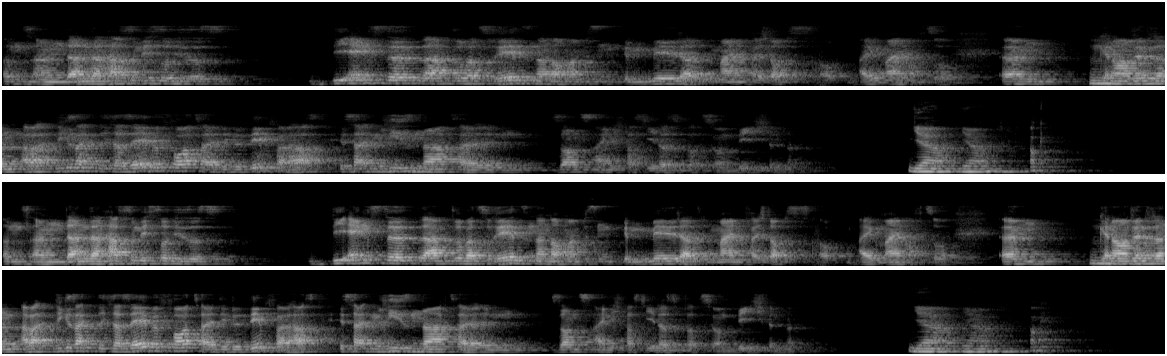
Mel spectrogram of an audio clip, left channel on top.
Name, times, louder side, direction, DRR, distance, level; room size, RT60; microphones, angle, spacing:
voice 1, 0.0-2.2 3.3-8.3 8.6-10.3 11.0-14.7 15.0-16.8 17.1-19.5, right 3 dB, 65° right, 3 dB, 0.4 m, -28 dB
voice 2, 10.9-11.2 20.7-21.5 21.9-22.0, left 3 dB, 45° left, 3 dB, 0.4 m, -31 dB
4.3 x 2.3 x 2.5 m, 1.1 s
head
